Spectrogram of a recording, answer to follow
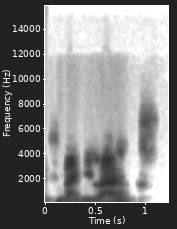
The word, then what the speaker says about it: Kanagy-Loux: That brings us to ELENA KANAGY-LOUX, and I think I've got that pronunciation right, having checked it with her beforehand.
